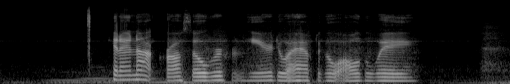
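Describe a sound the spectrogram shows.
A young woman speaks with animation close to a microphone.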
